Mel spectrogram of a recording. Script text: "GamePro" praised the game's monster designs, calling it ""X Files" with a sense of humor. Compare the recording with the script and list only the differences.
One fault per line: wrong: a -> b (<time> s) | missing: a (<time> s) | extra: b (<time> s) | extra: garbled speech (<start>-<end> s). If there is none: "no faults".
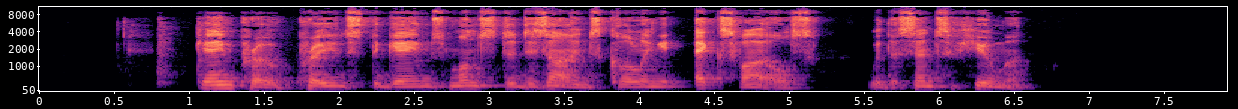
no faults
